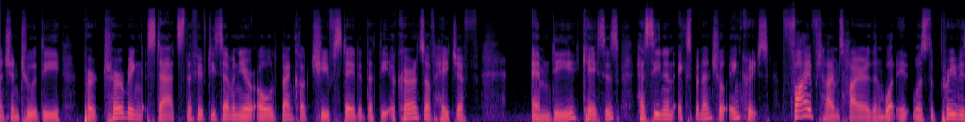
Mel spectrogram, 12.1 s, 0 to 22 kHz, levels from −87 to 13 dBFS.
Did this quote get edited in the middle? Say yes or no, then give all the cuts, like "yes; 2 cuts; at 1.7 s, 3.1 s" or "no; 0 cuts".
no; 0 cuts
